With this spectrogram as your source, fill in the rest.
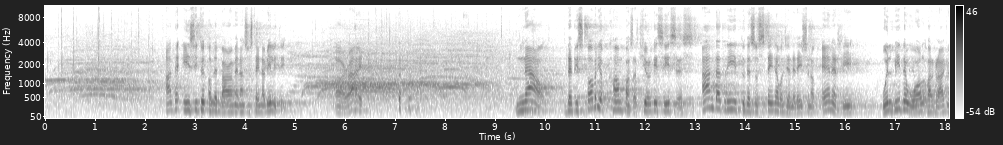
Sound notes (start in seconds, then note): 1.6 cheering; 4.9 cheering; 7.4 laughs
